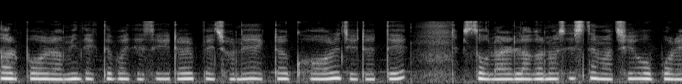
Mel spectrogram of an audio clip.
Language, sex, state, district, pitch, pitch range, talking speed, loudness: Bengali, female, Tripura, West Tripura, 255 Hz, 245-260 Hz, 125 wpm, -15 LUFS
